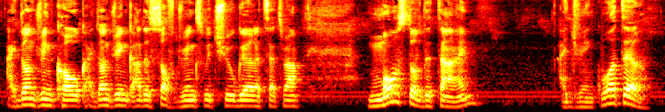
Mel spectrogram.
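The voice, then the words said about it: Israeli accent. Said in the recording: “I'm from Israel, hence the dodgy accent”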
